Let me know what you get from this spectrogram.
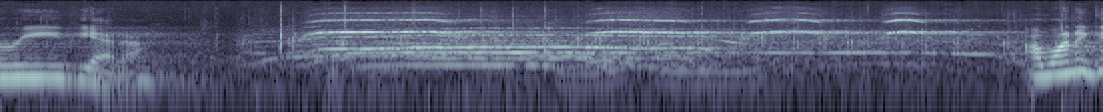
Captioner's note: audience applauding and cheering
